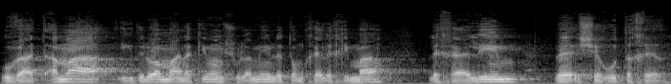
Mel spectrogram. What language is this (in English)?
Hebrew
